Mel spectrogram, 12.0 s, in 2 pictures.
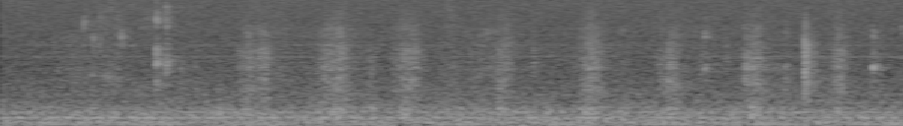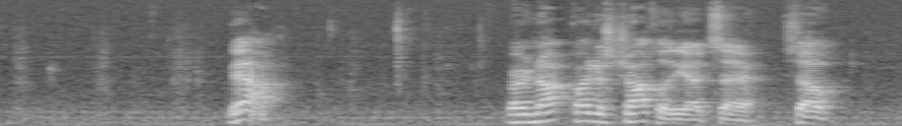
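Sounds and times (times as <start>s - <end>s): low steady hum: 0.0s - 12.0s
soft chewing crunches: 0.4s - 9.4s.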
